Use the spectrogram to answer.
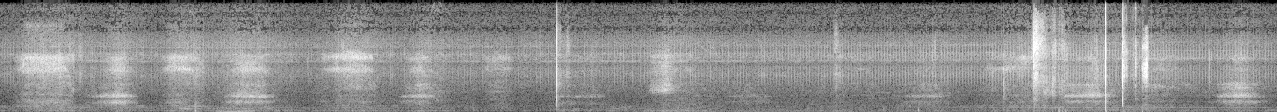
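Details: Child snoring while asleep, recorded to prove whether he snores: soft, hissy, nasal breathing noises repeating rhythmically, consistent with light snoring.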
